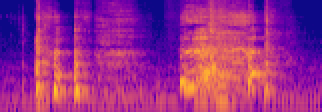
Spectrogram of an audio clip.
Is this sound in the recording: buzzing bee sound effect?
no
